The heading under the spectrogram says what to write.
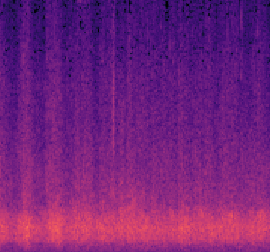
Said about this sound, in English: So let's give our college graduates a round of applause.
